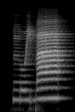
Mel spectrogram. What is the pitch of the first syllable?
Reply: low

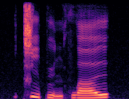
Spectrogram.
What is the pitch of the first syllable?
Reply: falling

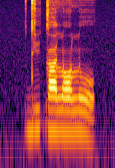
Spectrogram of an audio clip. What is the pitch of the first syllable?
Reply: high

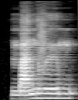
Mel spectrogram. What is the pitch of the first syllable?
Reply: rising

